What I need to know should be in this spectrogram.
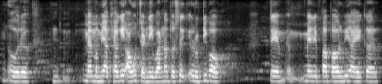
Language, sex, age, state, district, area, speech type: Dogri, male, 18-30, Jammu and Kashmir, Udhampur, urban, spontaneous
